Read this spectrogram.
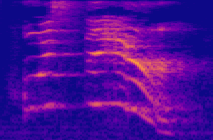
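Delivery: very high squeaky mouse cry; tiny frightened squeak. Acted. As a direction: squeak out the question. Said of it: "Mouse cries".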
